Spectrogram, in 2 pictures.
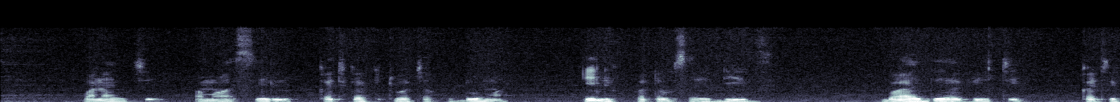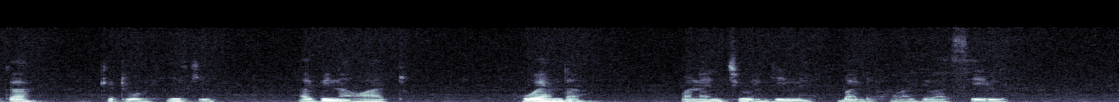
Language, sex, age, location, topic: Swahili, male, 18-24, Kisumu, government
